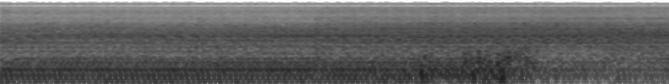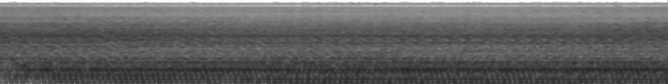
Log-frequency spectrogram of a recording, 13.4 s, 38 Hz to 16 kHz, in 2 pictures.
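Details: 1993 Dodge Ram W-350 4x4, 12-valve 5.9 Cummins intercooled diesel, automatic four-speed, 51,414 original miles, fully serviced, just started: steady even clatter with deep smooth rumble, no misses or knocks; healthy inline-six diesel idle.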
